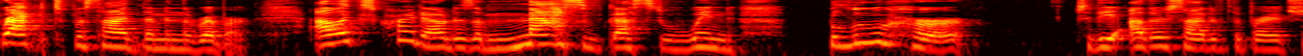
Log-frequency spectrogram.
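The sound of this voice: What we hear is an unforced reading voice.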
